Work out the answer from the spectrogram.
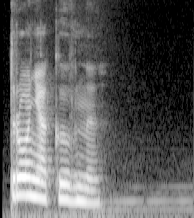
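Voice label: "тронякывны", Komi, female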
